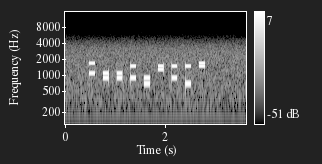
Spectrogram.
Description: Multi-frequency trunk signalling (R1, as on North American trunks), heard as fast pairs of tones, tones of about 110 ms, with hum. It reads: KP 3381087 ST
